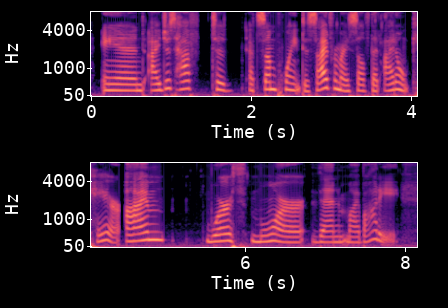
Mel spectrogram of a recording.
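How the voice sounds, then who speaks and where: A woman's fairly high voice at a very slow pace, with fairly even intonation. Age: 20s. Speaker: podcast host. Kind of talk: casual solo monologue.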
